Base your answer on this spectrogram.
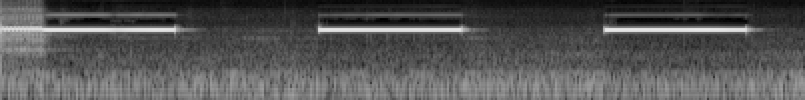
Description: Battery problem notification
